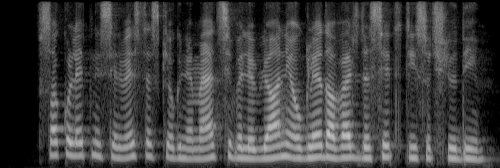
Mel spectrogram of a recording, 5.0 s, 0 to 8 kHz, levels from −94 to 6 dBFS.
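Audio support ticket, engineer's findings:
Automatic gain rising, 0.63–2.61 s: speech and background noise swell together by about 7 dB over roughly two seconds. Probable component is the AGC stage, which judged the input too quiet and ramped its gain up gradually. The 8 kHz band ceiling comes from the call codec and fits G.722.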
